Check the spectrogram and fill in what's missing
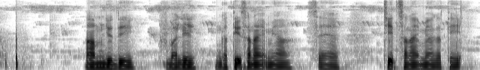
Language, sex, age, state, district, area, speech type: Santali, male, 18-30, West Bengal, Birbhum, rural, spontaneous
